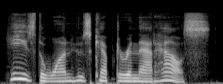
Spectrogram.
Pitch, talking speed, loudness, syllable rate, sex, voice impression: 165 Hz, 240 wpm, -16 LUFS, 5.4 syllables/s, male, slightly masculine, slightly adult-like, slightly fluent, refreshing, slightly sincere, friendly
